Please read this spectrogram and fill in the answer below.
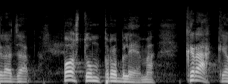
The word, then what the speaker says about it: Crack: È della redazione di una rivista nuova, nuovissima, che vede l'aria, vede la luce oggi e si chiama Rivista Crack. Ho detto bene? – Sì, esattamente.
